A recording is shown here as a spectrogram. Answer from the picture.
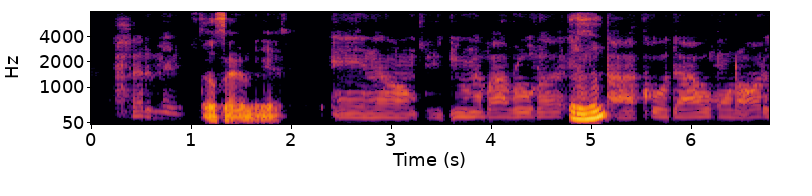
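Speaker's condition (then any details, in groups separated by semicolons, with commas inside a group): No condition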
